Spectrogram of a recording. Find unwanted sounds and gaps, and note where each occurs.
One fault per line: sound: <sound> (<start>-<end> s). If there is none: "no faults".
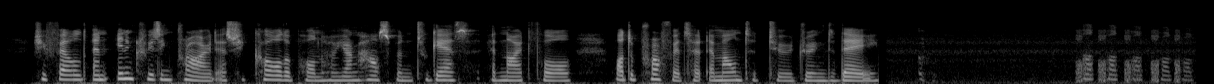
sound: cough (9.2-9.4 s)
sound: laugh (10.8-11.9 s)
